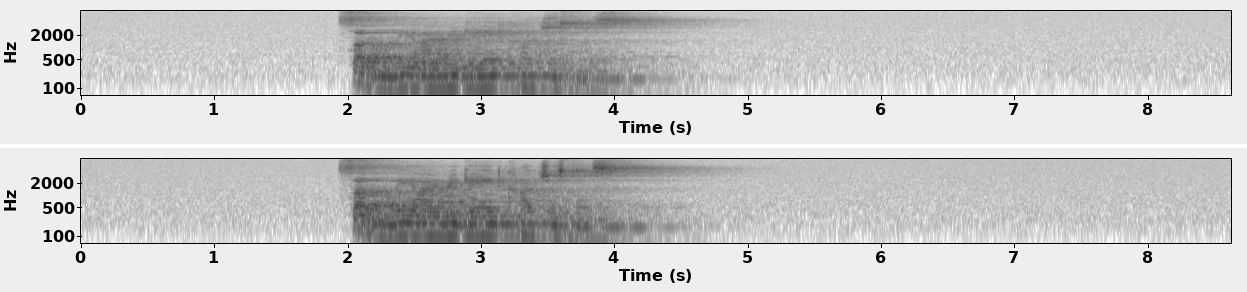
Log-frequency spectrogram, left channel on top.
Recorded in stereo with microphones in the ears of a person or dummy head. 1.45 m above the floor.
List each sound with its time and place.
1.9 s a man speaking: 5° right (ahead or behind), 2 m; by 4.0 s 75° right (ahead or behind), 1.7 m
